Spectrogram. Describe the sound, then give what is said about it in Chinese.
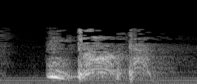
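A person recovering from a cold coughs during a church sermon: about three short, rasping, throat-clearing bursts in quick succession, alone without speech. “抱歉啊，老是咳嗽，感冒是好了”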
